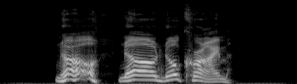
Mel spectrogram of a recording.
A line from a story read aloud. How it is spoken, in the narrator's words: said Sherlock Holmes, laughing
